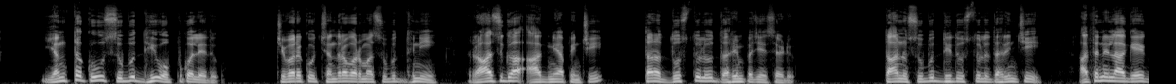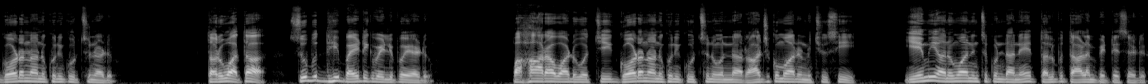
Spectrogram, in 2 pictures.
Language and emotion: Telugu, neutral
